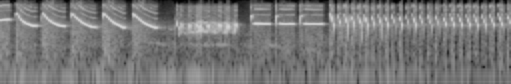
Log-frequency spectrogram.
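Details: Canary rolling 'ngerol' song for training young canaries in the 'ngriwik' sound: a series of looping descending whistles, a harsh buzz, three ringing metallic notes, then a long fast rhythmic trill.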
